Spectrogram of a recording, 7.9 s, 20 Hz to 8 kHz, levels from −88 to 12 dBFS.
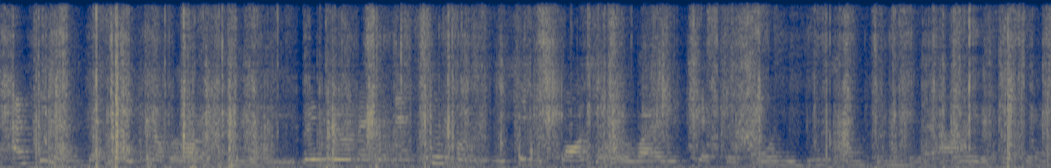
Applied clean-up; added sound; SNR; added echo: none; Scissors; -5 dB; reverberation time 0.2 s.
